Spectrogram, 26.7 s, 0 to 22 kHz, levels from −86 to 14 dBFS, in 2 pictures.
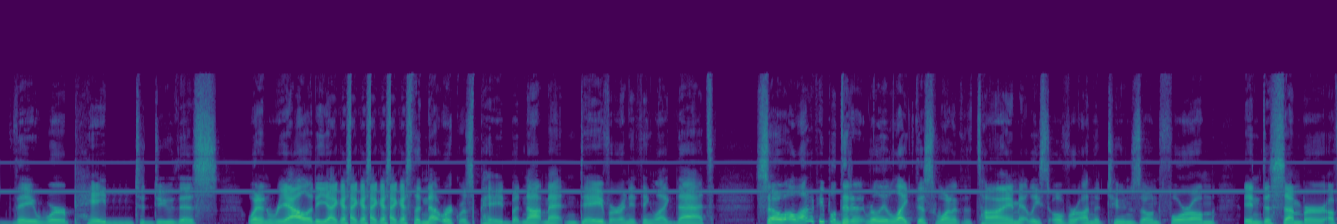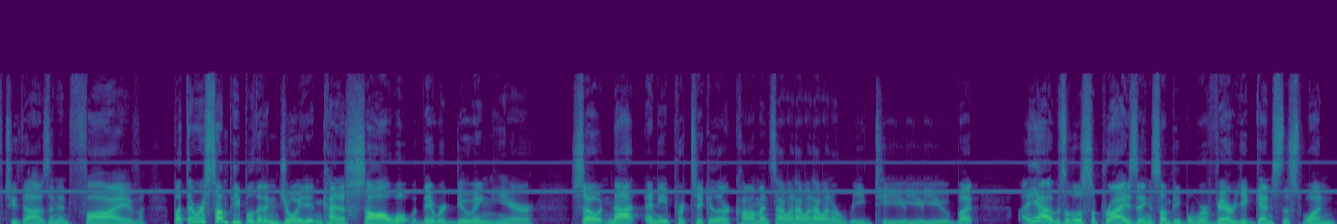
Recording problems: high-pitched whine; faint; throughout; 3.5 kHz, 25 dB below the speech
audio stuttering; 4 times, first at 1 s

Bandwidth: 14.5 kHz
